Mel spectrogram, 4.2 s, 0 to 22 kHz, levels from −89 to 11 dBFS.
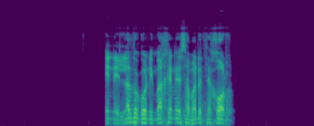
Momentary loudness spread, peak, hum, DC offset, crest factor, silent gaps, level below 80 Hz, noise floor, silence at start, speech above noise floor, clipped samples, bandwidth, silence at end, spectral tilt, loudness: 4 LU; -2 dBFS; none; under 0.1%; 20 dB; none; -50 dBFS; under -90 dBFS; 1.4 s; over 71 dB; under 0.1%; 9.4 kHz; 1.1 s; -4.5 dB/octave; -19 LUFS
